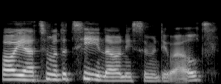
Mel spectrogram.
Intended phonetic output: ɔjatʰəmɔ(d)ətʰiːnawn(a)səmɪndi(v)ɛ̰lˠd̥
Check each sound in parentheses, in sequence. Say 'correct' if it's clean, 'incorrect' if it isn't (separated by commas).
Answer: correct, incorrect, incorrect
